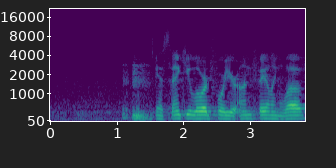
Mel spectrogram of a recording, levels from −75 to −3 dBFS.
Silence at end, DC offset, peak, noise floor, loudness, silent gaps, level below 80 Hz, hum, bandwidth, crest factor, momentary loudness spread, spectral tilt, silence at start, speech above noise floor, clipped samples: 0 s; under 0.1%; -12 dBFS; -56 dBFS; -31 LUFS; none; -60 dBFS; none; 10.5 kHz; 18 dB; 11 LU; -8 dB/octave; 0.45 s; 26 dB; under 0.1%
